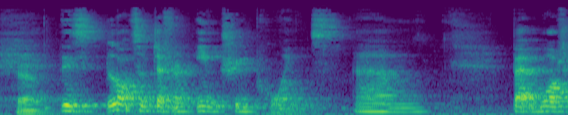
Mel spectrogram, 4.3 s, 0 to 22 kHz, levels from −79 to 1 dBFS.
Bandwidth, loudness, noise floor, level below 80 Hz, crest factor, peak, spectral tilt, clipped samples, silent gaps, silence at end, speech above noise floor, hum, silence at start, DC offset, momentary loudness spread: 16.5 kHz; -21 LUFS; -40 dBFS; -44 dBFS; 16 dB; -4 dBFS; -5 dB/octave; under 0.1%; none; 0 s; 20 dB; none; 0 s; under 0.1%; 15 LU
